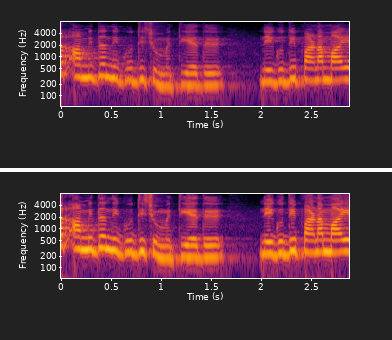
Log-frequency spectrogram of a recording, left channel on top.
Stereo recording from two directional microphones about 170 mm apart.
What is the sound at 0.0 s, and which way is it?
Speech, 10° right (ahead or behind).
